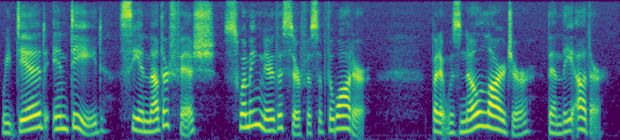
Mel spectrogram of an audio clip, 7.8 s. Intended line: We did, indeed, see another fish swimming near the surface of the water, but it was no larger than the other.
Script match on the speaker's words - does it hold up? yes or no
yes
